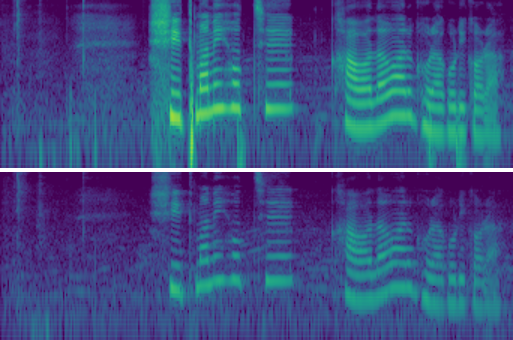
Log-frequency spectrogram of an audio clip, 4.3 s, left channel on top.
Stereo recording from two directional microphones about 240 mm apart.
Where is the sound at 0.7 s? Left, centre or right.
Left.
